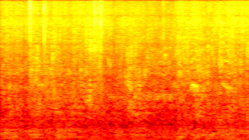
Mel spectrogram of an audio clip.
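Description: Tap water runs steadily into a sink or tub while a poodle puppy is bathed, a soft continuous hiss with a few brief splashes and no talking.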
